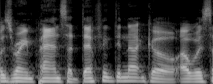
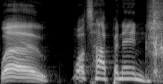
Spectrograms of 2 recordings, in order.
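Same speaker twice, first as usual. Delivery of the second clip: put-on British accent, higher-pitched; 7 semitones higher than usual. Describing a game sidekick introducing herself mid-fight, in Kaylee's British accent. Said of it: "She has a British accent and she's like".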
